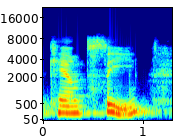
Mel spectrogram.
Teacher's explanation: esse T do can't muitas vezes não é pronunciado. Então ele poderia tranquilamente ligar can't see, ligar o T no S, can't see, e aí você não ouviria.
